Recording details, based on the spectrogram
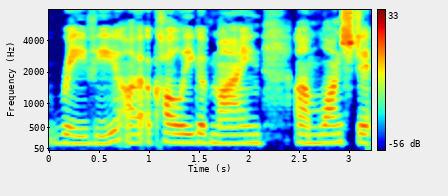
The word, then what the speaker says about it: Rayvi: And she, R-A-Y-V-I. Yes, that's how you pronounce it.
